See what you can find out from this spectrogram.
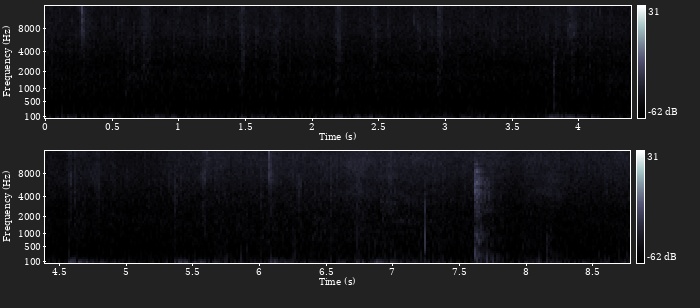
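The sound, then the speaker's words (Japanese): Steady rain falls outside, a soft continuous hiss broken by irregular, sharp drips and taps, with no voices present. “雨は上がりませんでしたね。”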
